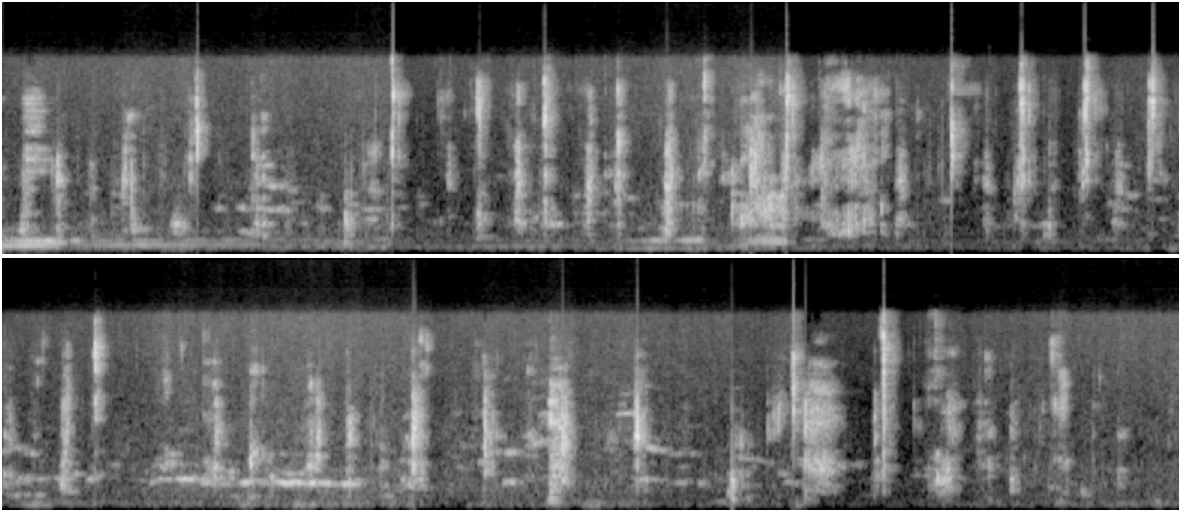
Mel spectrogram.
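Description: A man chews food noisily and smacks his lips close to a microphone.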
